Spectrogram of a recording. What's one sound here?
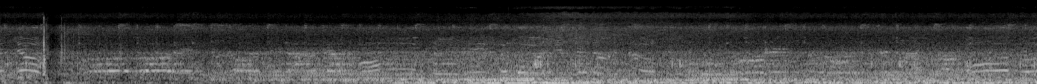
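A vehicle engine hums close by.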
